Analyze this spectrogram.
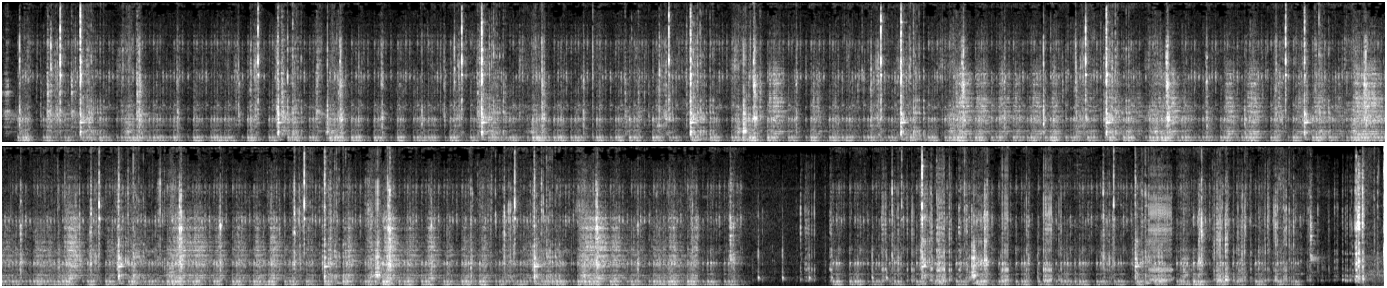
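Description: A heavy-duty leather sewing machine stitches through thick leather with a fast, even hum and needle clatter.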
